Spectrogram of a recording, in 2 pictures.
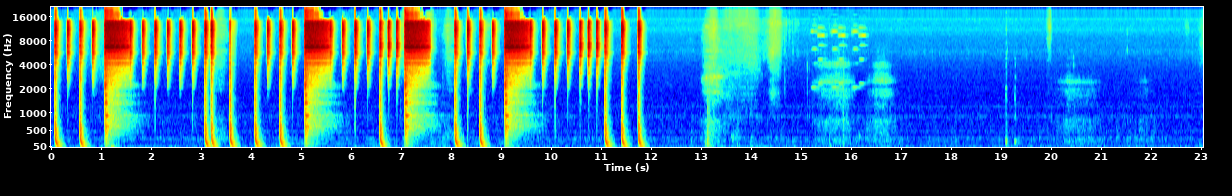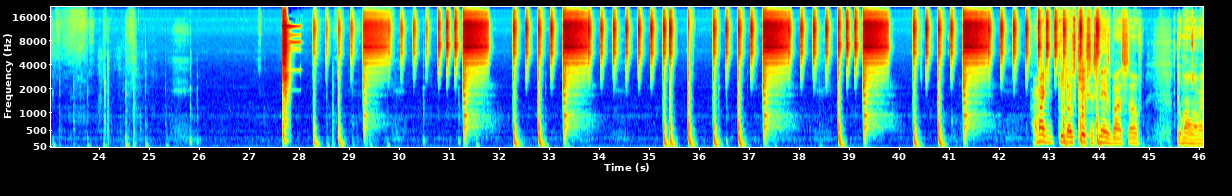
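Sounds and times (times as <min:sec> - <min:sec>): drum machine hip-hop loop: 0:00.0 - 0:11.9, 0:27.7 - 0:44.3.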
